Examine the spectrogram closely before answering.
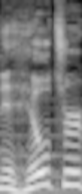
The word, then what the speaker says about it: Hilter: of Hilter lower Saxony and you heard that right I said Hilter and no I'm not mispronouncing it like I mispronounced a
